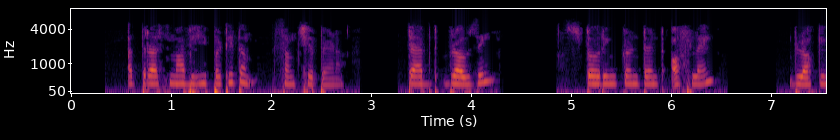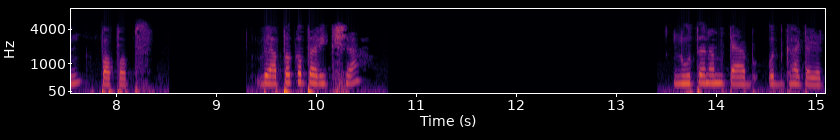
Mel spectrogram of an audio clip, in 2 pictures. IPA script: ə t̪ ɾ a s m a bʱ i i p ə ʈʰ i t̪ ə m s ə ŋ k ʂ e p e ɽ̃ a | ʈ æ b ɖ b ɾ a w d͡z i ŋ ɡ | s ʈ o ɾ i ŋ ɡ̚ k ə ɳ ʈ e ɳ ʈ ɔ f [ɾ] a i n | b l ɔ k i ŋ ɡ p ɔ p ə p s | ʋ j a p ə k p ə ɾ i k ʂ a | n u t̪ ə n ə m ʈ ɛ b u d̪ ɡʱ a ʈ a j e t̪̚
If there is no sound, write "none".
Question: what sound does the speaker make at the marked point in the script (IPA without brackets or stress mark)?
l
